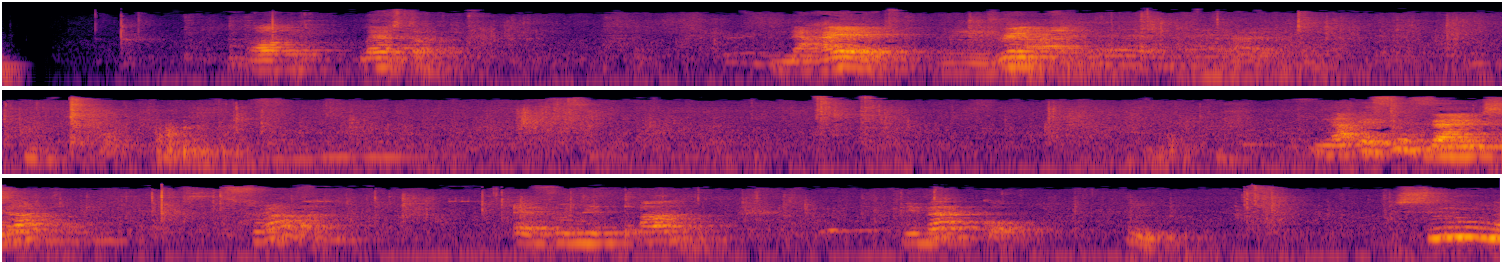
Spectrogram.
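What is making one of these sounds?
A man speaks calmly to an audience in a room with some echo.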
